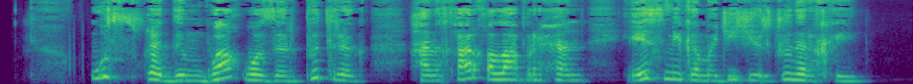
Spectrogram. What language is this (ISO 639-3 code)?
abk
